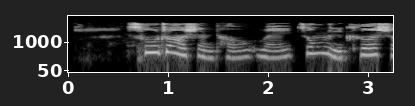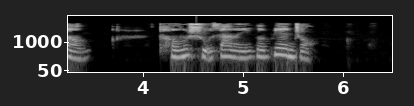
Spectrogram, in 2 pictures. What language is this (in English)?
Chinese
